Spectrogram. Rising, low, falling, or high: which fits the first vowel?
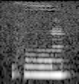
high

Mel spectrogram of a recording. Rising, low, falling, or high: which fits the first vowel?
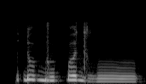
high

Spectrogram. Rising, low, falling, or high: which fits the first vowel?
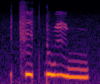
high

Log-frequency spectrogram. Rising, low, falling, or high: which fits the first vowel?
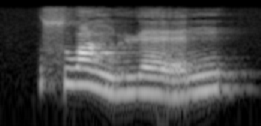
falling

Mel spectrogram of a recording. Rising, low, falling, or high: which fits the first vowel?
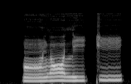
low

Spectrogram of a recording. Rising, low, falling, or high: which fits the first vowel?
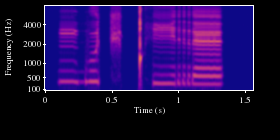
high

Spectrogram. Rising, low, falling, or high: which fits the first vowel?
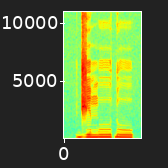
low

